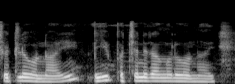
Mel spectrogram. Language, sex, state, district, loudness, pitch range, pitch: Telugu, male, Telangana, Mahabubabad, -13 LUFS, 140-170 Hz, 155 Hz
